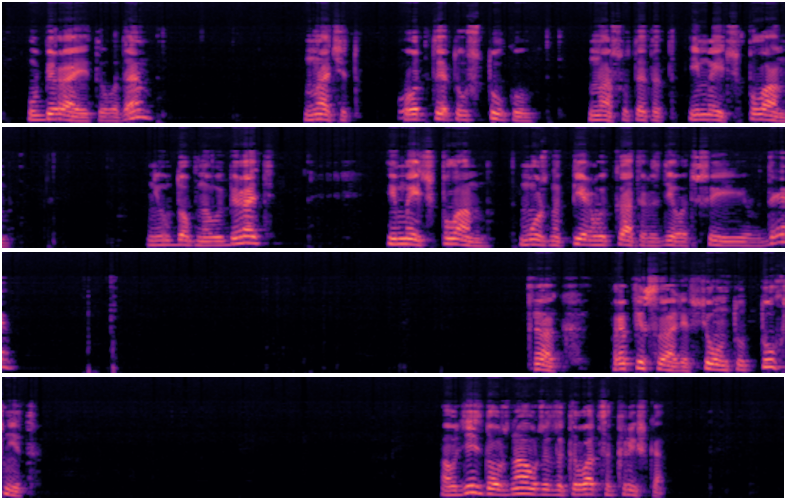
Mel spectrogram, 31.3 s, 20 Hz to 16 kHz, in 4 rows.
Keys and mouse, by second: 0.8 middle click, 1.9 middle click, 4.4 click, 6.7 click, 7.6 click, 9.9 click, 13.2 click, 16.7 shift+d, 23.8-29.6 drag.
